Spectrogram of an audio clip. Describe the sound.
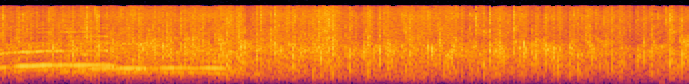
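Audience applause for a comedy show co-host: dense, steady clapping from a crowd throughout, with a brief high whistle near the start.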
